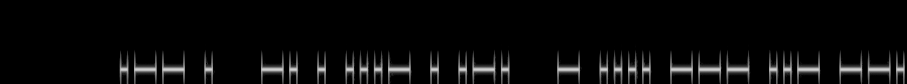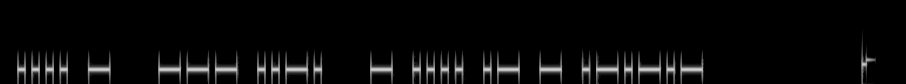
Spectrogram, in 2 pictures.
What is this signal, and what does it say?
Morse code, heard as a keyed tone, about 17 wpm, 700 Hz. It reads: WE NEVER THOUGHT OF THAT.
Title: Sentences from Top 300 Words 17wpm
